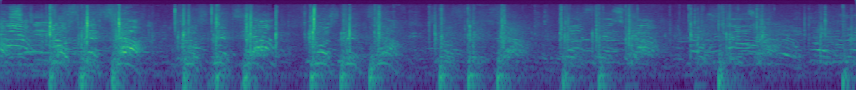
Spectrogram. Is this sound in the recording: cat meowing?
no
